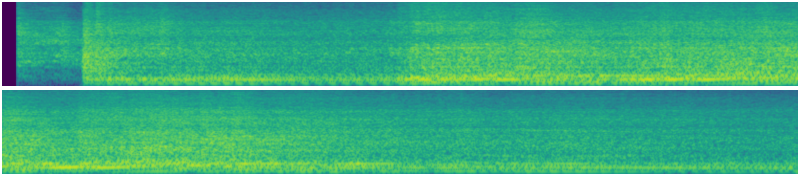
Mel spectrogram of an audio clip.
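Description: An engine revving and running, louder from about two seconds in and easing off gradually toward the end.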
